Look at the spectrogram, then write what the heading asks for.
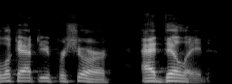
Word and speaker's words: Adelaide: after you for sure ad delay ad delay add delay there we go ad delayed that's the phonetics pronunciation thank you to Sarah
